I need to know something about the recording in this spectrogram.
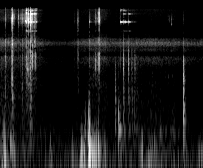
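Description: Light metallic clicks and knocks of gear being handled at a rifle shooting position, with one louder low thump just under two seconds in.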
